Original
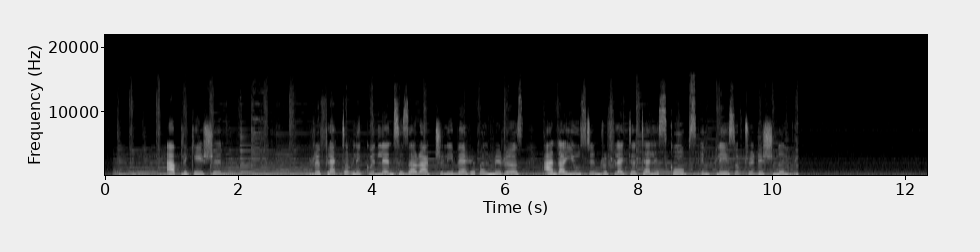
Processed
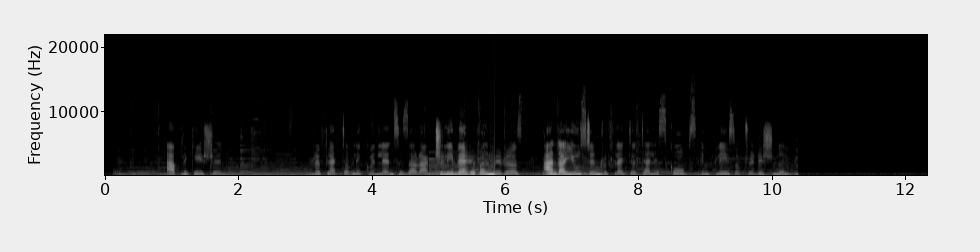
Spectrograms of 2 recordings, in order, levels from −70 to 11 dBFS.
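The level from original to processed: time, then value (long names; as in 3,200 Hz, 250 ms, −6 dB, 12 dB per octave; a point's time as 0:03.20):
−14.5 dB
from 0:04.86 −2 dB
from 0:05.84 −12 dB
from 0:06.57 −5 dB
from 0:07.46 −14 dB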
